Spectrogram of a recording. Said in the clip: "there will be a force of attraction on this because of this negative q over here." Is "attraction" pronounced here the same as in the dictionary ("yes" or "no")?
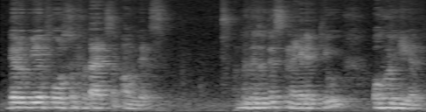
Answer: no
